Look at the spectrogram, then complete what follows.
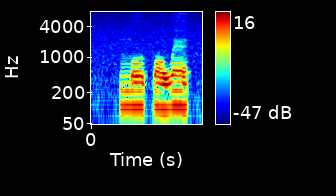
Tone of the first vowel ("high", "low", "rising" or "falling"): low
